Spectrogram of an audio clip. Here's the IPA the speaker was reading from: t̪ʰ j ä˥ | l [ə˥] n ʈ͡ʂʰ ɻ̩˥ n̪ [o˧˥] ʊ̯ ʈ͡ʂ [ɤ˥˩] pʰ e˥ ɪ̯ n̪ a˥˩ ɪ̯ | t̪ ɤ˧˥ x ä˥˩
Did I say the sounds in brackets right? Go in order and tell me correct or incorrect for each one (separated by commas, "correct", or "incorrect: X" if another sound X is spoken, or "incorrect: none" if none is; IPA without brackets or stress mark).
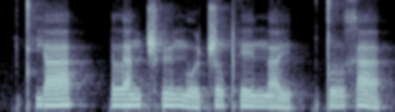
incorrect: a˥, incorrect: o˨˩, correct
